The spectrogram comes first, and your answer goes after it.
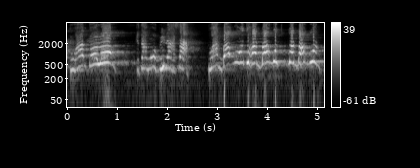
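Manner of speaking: high, rising urgent calls; desperate plea. Acted. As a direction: wake the sleeping master in panic. Disciples beg the Lord.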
